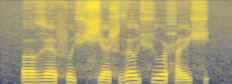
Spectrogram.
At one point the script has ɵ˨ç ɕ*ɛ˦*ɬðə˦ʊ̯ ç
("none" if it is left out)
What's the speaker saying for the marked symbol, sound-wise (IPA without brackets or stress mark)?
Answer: ɛ˨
